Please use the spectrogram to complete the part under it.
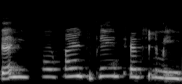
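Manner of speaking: put-on, very high, whimpering whine. Retelling how he whimpered for attention, imitating a whimper. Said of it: "He was whimpering at me".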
